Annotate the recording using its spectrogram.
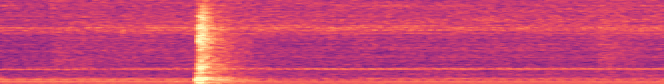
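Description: Steady multi-pitched hum of a particulate filtration efficiency test machine, with one short sharp click about three-quarters of a second in as the penetration test ends and the airflow through the mask stops.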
